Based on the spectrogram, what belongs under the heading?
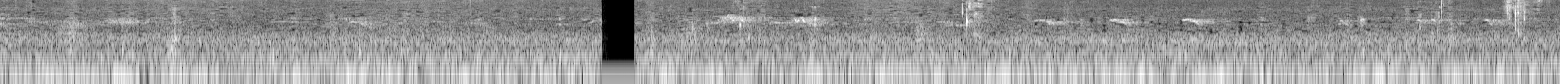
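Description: Close-miked chewing of fried chicken and corn, with small wet mouth smacks and clicks coming every fraction of a second over a low steady rumble. The sound cuts out completely for a moment about three seconds in.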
